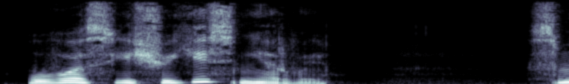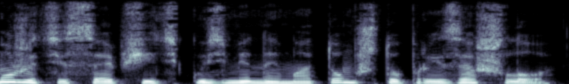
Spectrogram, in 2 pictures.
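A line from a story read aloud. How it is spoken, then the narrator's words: Plain. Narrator (Russian): спросила Гликерия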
